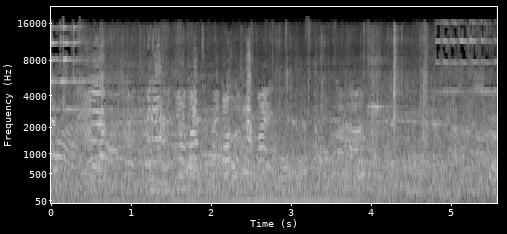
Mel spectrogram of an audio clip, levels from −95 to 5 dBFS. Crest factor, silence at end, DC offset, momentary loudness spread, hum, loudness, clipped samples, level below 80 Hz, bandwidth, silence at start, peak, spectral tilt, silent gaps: 20 dB; 0 s; 0.2%; 8 LU; none; -22 LUFS; under 0.1%; -42 dBFS; 17 kHz; 0 s; -4 dBFS; -1.5 dB/octave; none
